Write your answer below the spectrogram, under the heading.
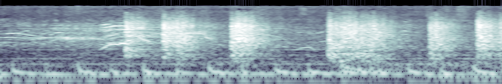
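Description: Chinese firecrackers pop in several sharp, crackling bursts like gunshots at a presidential campaign appearance, coming in irregular volleys over a steady low rumble of crowd noise.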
